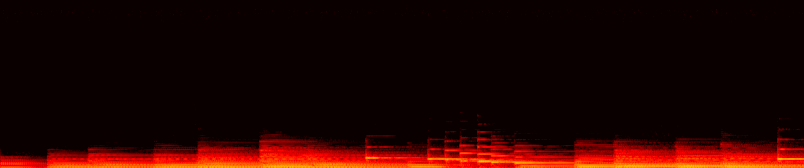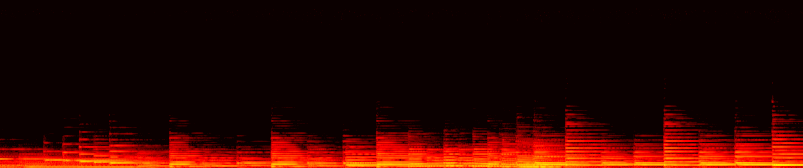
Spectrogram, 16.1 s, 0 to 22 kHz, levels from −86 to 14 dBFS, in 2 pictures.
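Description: Channel delay (comb filtering) runs from 8.43 to 10.08 s in this music. One channel arrives late by a tiny amount, on the order of 0.04 ms, which points to a couple of samples, and when the two channels are summed to mono the shared content cancels at evenly spaced frequencies. With the first notch near 10 kHz, the effect here is a dulled, slightly veiled top end rather than an obvious hollow phasiness.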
